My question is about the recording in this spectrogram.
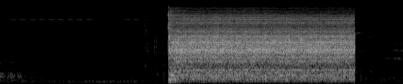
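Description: Electric mixer grinder running in one short burst of about two seconds, starting and stopping abruptly at a steady loud level, grinding a white powder.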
